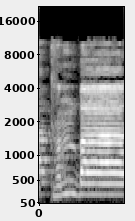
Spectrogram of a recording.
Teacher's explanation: ਥੰਬਾ ਭਬੇ ਨਾਲ ਉਚਾਰਨ ਕਰਨਾ ਥੰਬਾ ਬਬਾ ਨਹੀਂ ਬੋਲਣਾ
